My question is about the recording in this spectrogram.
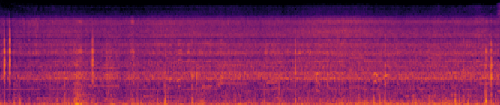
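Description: Wind buffeting the microphone in a steady low rumble, over the wash of choppy sea against a concrete harbour wall.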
